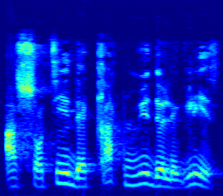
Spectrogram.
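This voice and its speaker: A man preaching in French with a foreign accent, a non-native speaker teaching informally on evangelism, with emphatic repetition and halting searches for words. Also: mid-range voice, a little mellow, slightly rough, lo-fi sound. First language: not French, speaks it as a second language. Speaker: preacher, prophet.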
